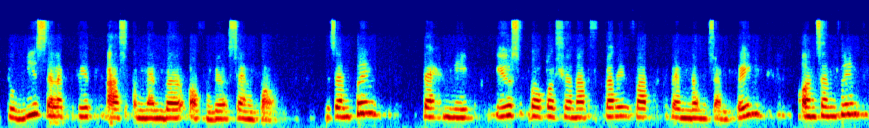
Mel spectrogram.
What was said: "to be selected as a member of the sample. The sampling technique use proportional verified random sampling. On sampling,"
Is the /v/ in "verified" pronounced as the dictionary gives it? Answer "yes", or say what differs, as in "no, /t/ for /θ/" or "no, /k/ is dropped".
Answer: no, /p/ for /v/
